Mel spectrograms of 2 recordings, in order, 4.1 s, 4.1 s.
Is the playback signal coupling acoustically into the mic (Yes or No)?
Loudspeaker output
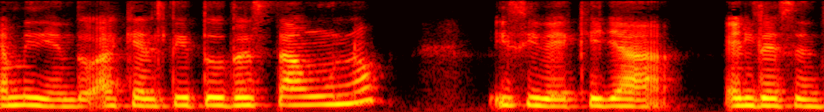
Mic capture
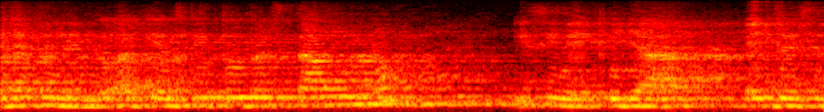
Yes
